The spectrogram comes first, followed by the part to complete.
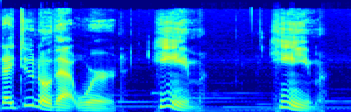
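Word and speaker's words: heme: Heem. He. It's spelled H E M E or H A E M.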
